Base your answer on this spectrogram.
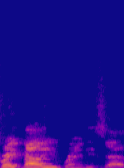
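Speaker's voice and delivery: ordinary talk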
